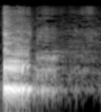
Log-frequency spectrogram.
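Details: Kangayam bull of the Mayilai type at Pollachi gives one short, loud, harmonic bellow lasting about a quarter second, dropping off abruptly and leaving quiet outdoor background.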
